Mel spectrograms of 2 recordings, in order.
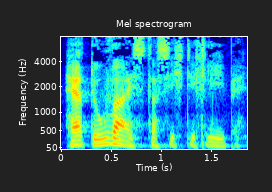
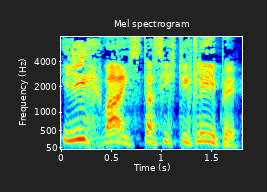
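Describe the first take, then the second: First: Said in the usual way. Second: Higher and louder, boastful: "Ich weiß"; proud claim. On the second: Shown as a demonstration. Preacher mimics a boastful Peter, loud proud claim. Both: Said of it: "Er sagt nicht".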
